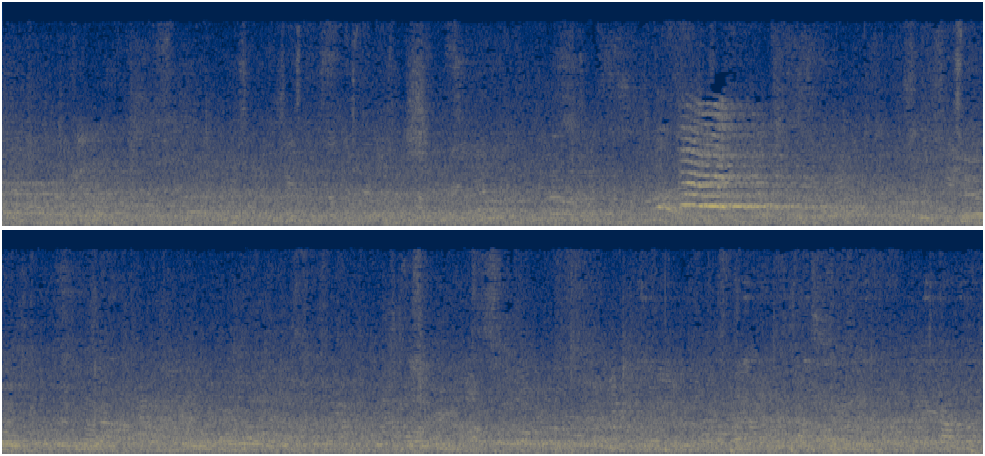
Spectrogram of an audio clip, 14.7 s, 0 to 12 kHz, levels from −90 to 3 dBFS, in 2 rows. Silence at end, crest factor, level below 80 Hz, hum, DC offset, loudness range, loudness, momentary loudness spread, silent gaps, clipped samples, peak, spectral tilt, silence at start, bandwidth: 0 s; 20 dB; -58 dBFS; none; under 0.1%; 6 LU; -33 LUFS; 7 LU; none; under 0.1%; -14 dBFS; -4.5 dB/octave; 0 s; 11.5 kHz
